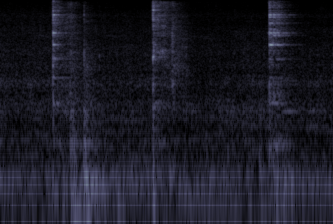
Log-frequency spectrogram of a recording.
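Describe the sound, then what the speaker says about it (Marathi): Moong dal is stirred in a metal pan, the spoon striking and scraping the pan in three sharp, evenly spaced clinks over a quiet background, with no voices. "मुगाची डाळ चांगली हलवून घ्यायची आहे"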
